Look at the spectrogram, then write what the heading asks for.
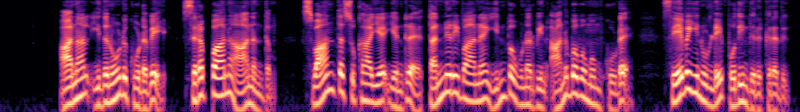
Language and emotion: Tamil, neutral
